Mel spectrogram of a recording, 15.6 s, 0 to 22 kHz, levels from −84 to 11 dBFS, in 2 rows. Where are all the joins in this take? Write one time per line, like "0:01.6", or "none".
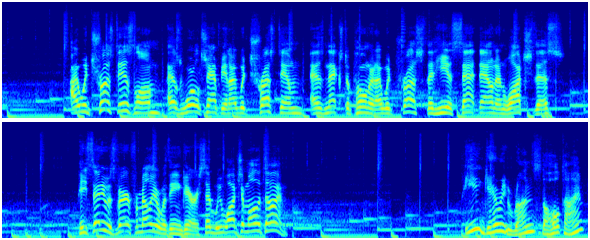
0:11.6
0:13.8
